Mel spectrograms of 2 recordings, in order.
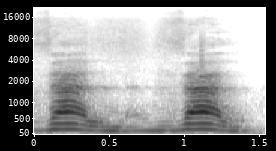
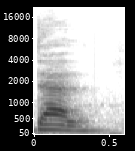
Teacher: the dhal comes all the way from the tip, and the dal comes from a little bit behind the tip.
